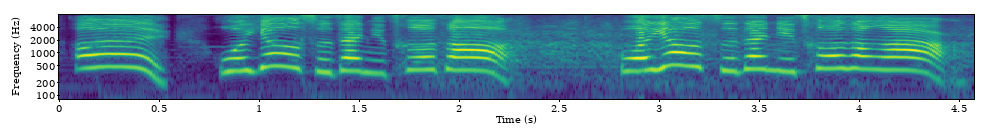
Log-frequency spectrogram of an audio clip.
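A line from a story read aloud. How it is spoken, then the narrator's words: Shouting loudly. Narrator (Chinese): 对着那司机大喊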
